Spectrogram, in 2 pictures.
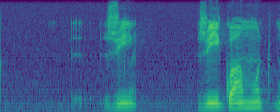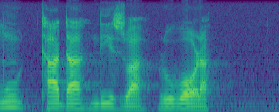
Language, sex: Venda, male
